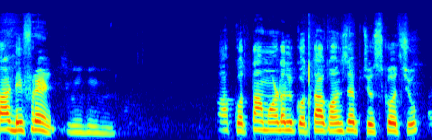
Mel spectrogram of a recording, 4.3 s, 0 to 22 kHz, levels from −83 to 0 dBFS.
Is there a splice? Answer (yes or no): yes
